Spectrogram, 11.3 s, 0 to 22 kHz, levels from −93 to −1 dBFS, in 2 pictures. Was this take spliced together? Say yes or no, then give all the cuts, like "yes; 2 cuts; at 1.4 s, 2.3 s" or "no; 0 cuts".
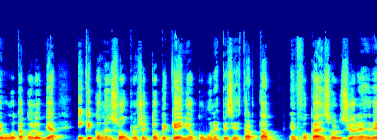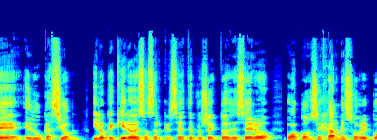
yes; 2 cuts; at 6.0 s, 10.0 s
